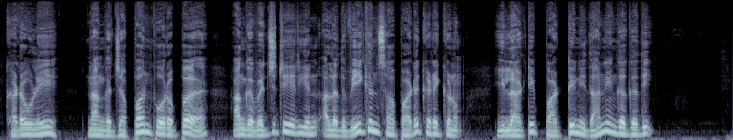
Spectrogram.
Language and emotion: Tamil, fearful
